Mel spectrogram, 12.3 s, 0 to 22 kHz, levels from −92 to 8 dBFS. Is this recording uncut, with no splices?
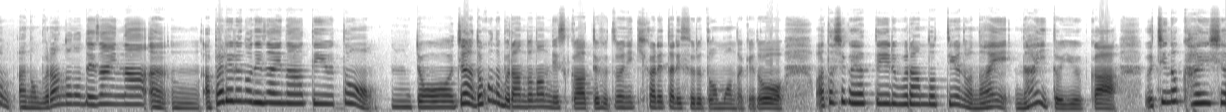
no; 1 cut; at 3.8 s

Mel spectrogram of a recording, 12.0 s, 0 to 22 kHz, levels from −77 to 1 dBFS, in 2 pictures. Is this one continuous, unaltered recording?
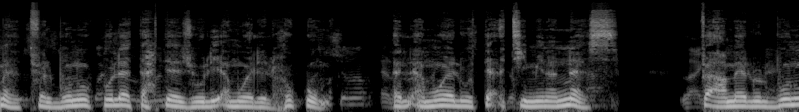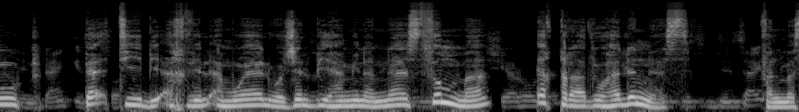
yes; 0 cuts

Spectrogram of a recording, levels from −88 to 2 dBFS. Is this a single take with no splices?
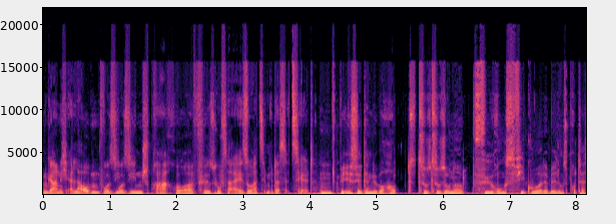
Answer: no; 3 cuts; at 1.1 s, 2.7 s, 5.8 s

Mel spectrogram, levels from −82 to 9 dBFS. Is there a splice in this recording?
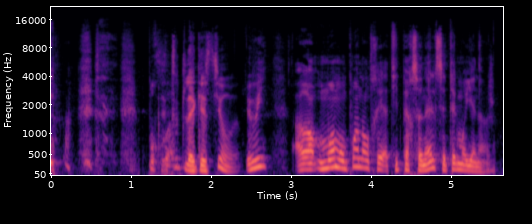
yes; 1 cut; at 2.4 s

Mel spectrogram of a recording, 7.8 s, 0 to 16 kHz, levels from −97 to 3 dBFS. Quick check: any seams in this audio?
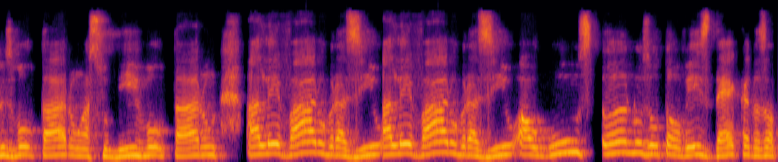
yes; 1 cut; at 3.8 s

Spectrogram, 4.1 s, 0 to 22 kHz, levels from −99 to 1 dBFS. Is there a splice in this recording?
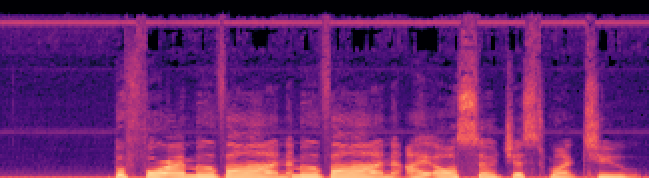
yes; 1 cut; at 1.8 s

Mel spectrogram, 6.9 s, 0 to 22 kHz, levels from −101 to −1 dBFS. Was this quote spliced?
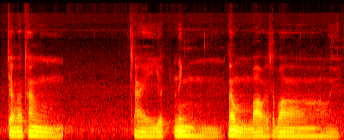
yes; 1 cut; at 4.5 s

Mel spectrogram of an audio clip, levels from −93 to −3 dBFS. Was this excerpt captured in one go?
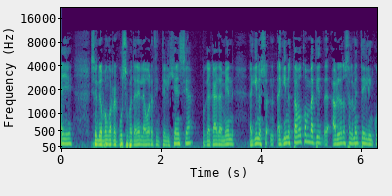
yes; 0 cuts

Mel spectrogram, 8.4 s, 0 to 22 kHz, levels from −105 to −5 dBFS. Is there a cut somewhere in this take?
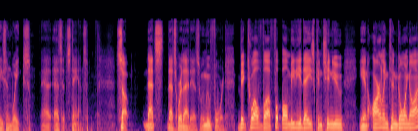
no; 0 cuts

